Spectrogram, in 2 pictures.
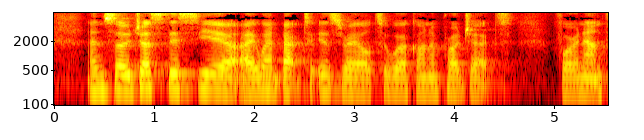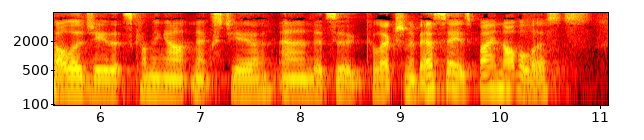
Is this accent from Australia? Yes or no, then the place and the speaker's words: yes; Sydney, New South Wales, Australia; it meant we could be back in my hometown of Sydney for more than a year, which I always love to do because I need to water my roots occasionally.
